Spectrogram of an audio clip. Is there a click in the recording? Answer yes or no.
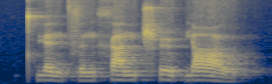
no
